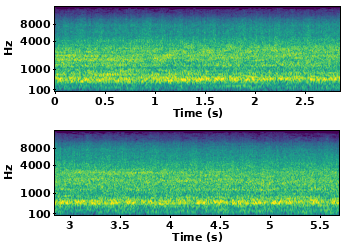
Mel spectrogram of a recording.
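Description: O-gauge three-rail model trains running on the layout: a steady rolling noise of wheels and motors on the track as a model steam locomotive and its freight cars pass.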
